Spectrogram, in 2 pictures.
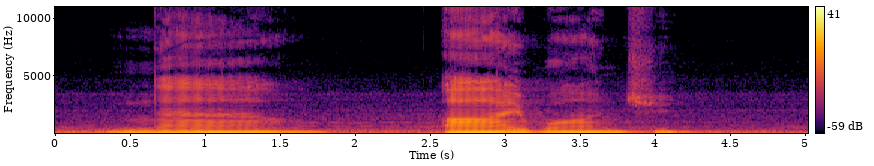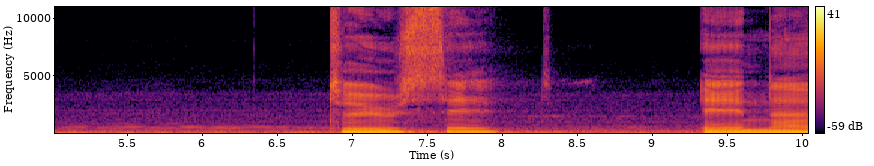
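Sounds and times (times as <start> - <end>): man speaking slowly in monotone: 0.3 - 1.9, 2.5 - 4.4, 6.8 - 8.6, 9.3 - 10.0.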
